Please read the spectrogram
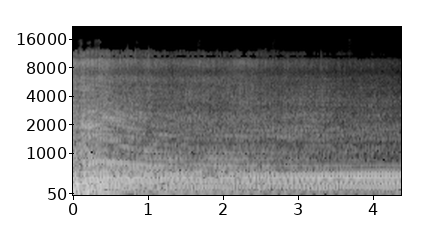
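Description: Two drag-racing ATV engines at full throttle pulling away from the start line. Their note falls in pitch over the first second, then holds steady and slowly fades as they run down the strip.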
